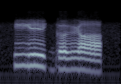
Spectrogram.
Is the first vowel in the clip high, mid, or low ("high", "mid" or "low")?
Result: mid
